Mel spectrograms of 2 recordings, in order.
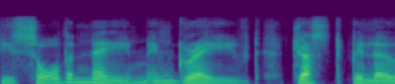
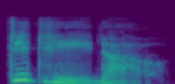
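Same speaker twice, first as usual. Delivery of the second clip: put-on slow, soft musing old wizard; quiet, slow and considering; old headmaster gently weighing it; thoughtful; 3 semitones higher, 6 dB quieter, slower than usual. A narrator's reading. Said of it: "looking thoughtfully".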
